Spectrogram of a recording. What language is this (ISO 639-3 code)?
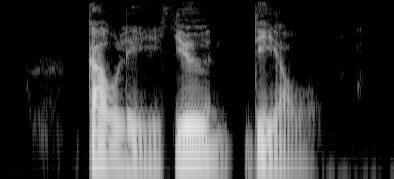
tha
